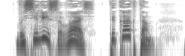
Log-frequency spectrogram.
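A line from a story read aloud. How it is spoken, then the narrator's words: Loud call from afar. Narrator (Russian): Громко издалека позвала ее Наташа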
